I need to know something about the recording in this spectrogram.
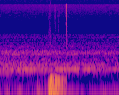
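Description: A body hits the ground with a heavy, dull thud.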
